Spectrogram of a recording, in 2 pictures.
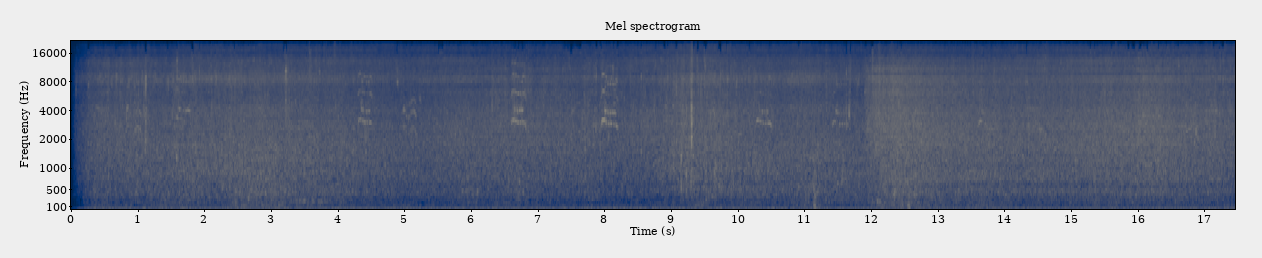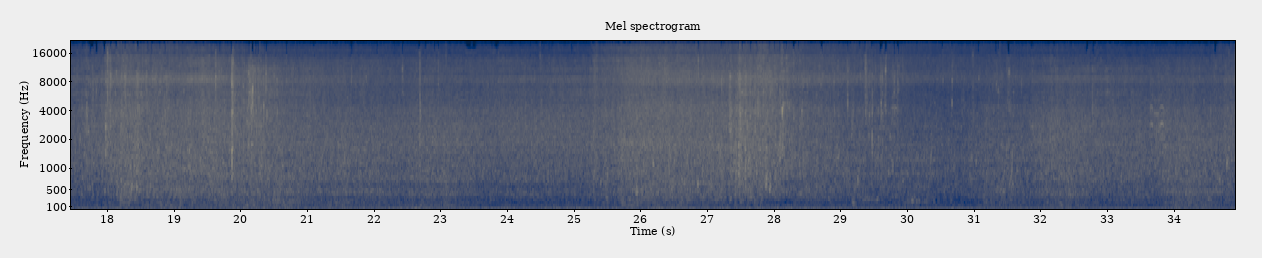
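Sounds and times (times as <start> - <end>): sea waves washing onto beach: 17.8 - 34.9.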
